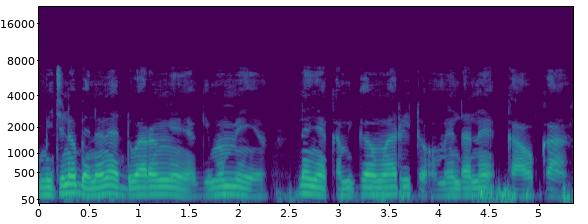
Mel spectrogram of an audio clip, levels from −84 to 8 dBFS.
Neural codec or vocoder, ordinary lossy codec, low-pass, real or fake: none; none; 7.2 kHz; real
